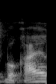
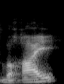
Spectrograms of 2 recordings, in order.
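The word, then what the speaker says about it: Bucaille: about one is Maurice bokai like in French I think you should pronounce Maurice buhari so he's a doctor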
